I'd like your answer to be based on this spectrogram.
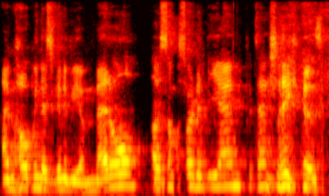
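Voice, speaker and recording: A man in his forties, a podcast guest telling the story of his nonprofit, energetic and playful. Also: sits high, slight background noise. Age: 40s. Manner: energetic, playful, quick-talking. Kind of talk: casual podcast conversation.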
